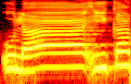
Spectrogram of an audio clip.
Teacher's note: اولئک الذین اشتروا الضلالۃ بالہدی، اولئک میں جو مد ہو رہی ہے نا، یہ مد واجب متصل ہو رہی ہے، ٹھیک ہے، حروف مدہ کے بعد اسی کلمہ میں حمزہ آ رہی ہے، تو اس کو ہم نے 5 سے 6 حروف کھینچ کے پڑھنا ہے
